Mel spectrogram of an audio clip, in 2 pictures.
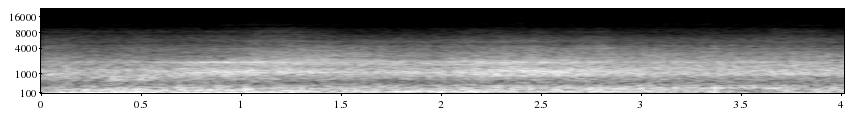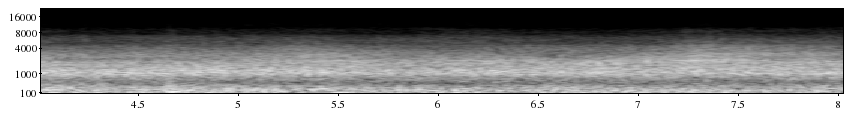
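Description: Steady outdoor background noise: an even hiss over a low rumble, a little louder in the first couple of seconds.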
